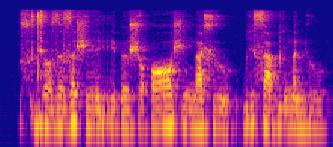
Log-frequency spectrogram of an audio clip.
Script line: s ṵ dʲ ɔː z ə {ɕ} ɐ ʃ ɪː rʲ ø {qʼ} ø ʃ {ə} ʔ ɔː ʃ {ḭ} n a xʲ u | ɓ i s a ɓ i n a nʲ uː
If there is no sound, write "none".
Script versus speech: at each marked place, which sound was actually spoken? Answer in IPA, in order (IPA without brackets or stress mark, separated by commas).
z, ʔ, ɔ, i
